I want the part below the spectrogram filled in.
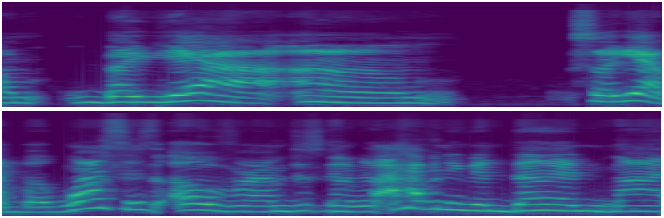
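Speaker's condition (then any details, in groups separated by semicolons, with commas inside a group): No condition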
